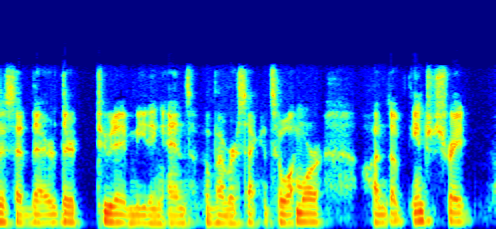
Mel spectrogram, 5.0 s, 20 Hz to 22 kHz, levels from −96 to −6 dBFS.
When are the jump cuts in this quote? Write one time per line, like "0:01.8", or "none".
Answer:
0:02.9
0:03.9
